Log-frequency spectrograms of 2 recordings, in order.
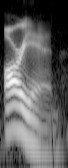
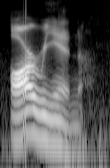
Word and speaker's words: Arian: So he put he put R the letter R and he put re E and then he put Yin Arian. I was like oh that's how you say your name.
